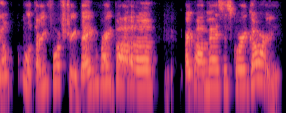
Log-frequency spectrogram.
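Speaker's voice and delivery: casual reply pitched well up; telling his friend where he's staying, high and easy; breezy high self-quote. Retold or imitated. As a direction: toss it off high and light.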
